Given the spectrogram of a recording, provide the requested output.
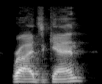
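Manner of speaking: ordinary talk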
